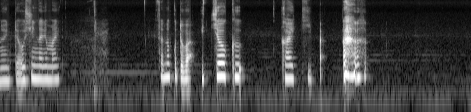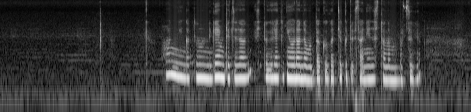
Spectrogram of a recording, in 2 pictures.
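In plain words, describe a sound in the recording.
A young woman speaks softly and cheerfully close to a microphone.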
